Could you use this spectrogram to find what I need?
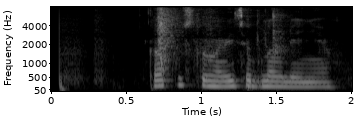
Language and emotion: Russian, neutral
